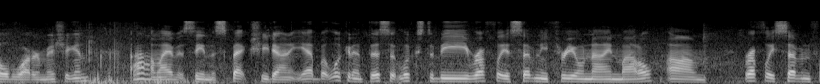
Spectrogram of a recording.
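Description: No technical faults can be heard anywhere in the clip.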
